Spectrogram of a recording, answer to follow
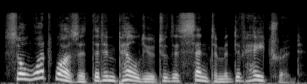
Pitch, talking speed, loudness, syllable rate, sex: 165 Hz, 235 wpm, -18 LUFS, 5.7 syllables/s, male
